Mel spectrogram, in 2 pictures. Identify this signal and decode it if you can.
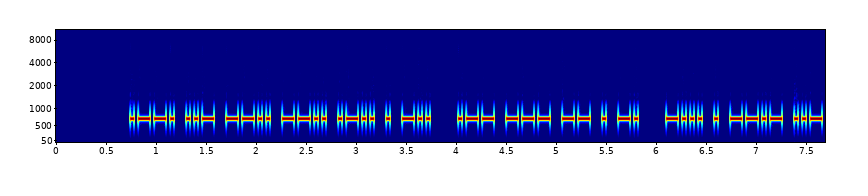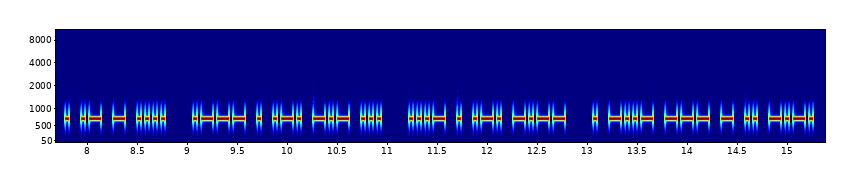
Morse code, heard as a keyed tone, about 30 wpm, 700 Hz. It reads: PUZZLED WOMEN BEQUEATH JERKS VERY EXOTIC
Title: Pangram Challenge v2 - 30wpm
